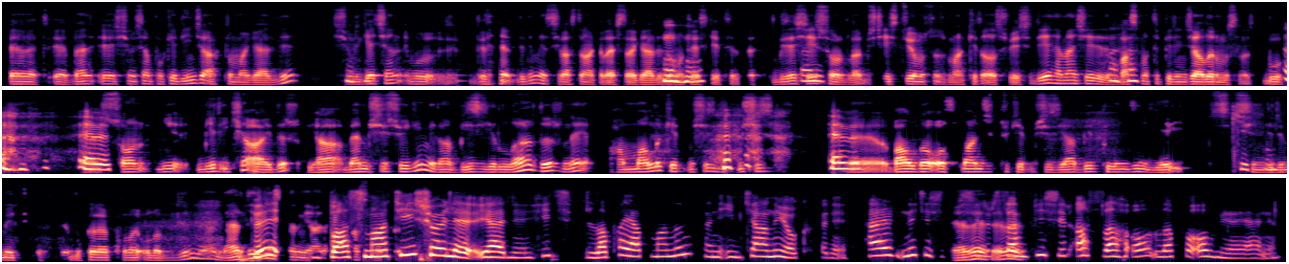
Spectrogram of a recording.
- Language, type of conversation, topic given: Turkish, unstructured, Yemek yapmayı hobiniz haline getirmek size neler kazandırır?
- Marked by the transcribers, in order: static; other background noise; distorted speech; tapping; giggle; giggle; unintelligible speech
